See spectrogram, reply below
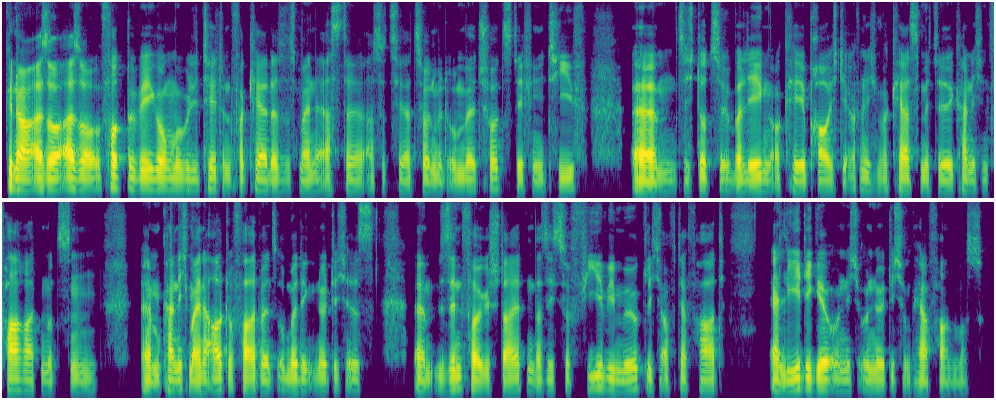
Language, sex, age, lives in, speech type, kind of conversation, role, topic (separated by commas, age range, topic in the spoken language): German, male, 18-19, Germany, conversation, podcast, guest, Was bedeutet Umweltschutz für dich im Alltag?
